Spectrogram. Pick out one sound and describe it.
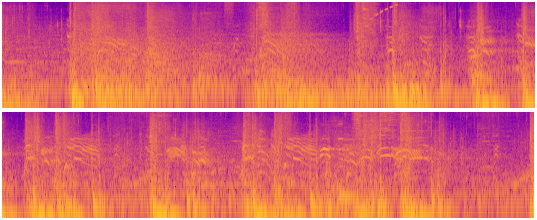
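Punches and kicks thud and crack in a video game fight.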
